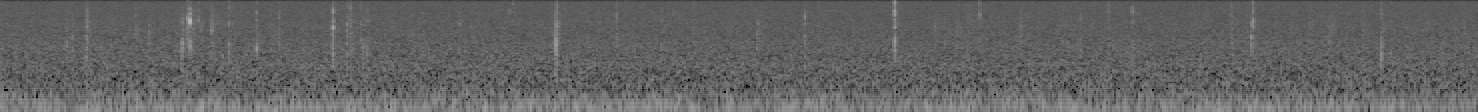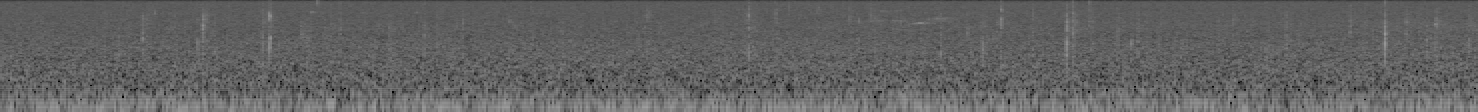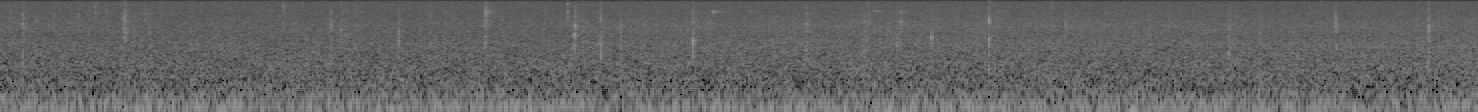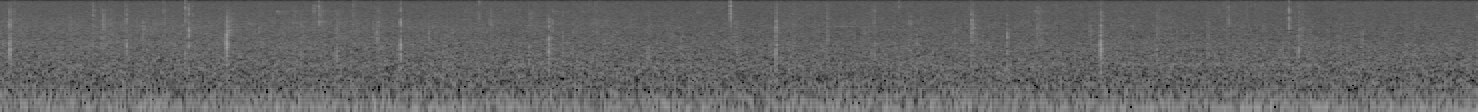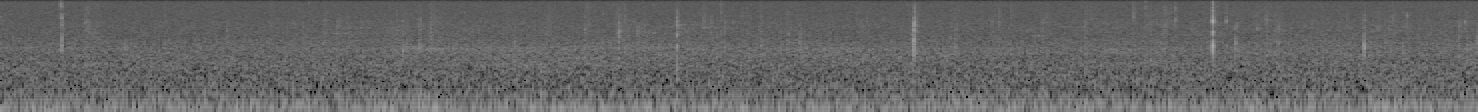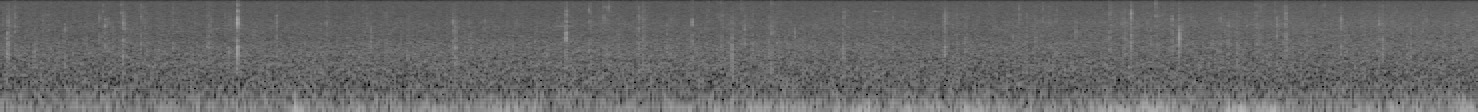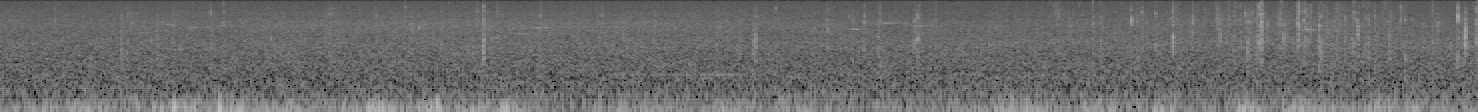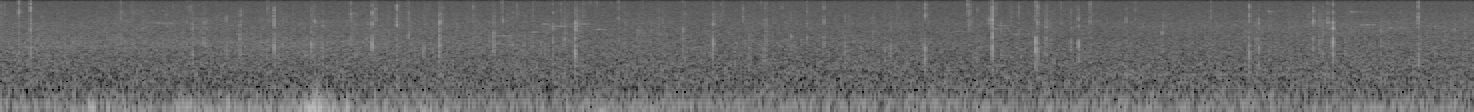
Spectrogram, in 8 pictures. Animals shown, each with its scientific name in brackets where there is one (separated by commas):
Black-throated Green Warbler (Setophaga virens), Hermit Thrush (Catharus guttatus)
